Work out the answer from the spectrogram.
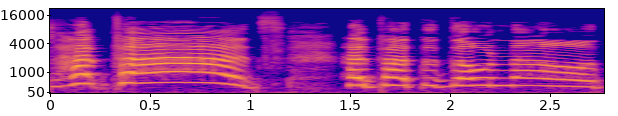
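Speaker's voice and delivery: high, loud donor cheer; celebratory shout. Real, not acted. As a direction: call it out to thank a donor. Celebrates a donation with head pats.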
